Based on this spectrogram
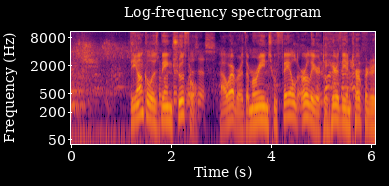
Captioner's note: voiceover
